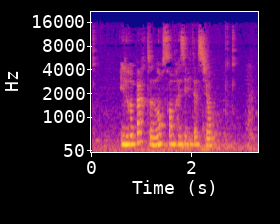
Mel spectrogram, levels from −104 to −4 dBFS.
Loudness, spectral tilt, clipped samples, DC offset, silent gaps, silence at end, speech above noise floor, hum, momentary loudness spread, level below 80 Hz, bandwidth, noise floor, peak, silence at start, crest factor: -21 LUFS; -5 dB/octave; under 0.1%; under 0.1%; none; 0.05 s; 24 dB; none; 24 LU; -48 dBFS; 15 kHz; -45 dBFS; -8 dBFS; 0.05 s; 16 dB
